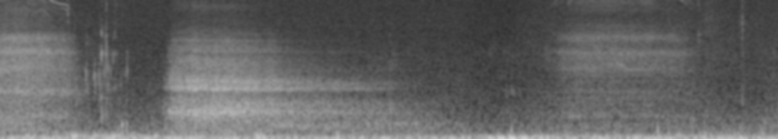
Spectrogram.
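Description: A few slow, deep breaths taken with eyes closed while sitting in a barber's chair, each a soft, airy rush of air with quiet gaps between, and no talking.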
